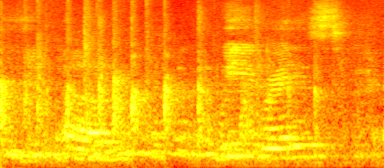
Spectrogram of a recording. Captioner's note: board members clapping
